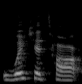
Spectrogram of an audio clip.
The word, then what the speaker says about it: Ouachita: label is going to be the Wichita River. And then after you draw that, it should look like this. And that is spelled Ouachita River.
